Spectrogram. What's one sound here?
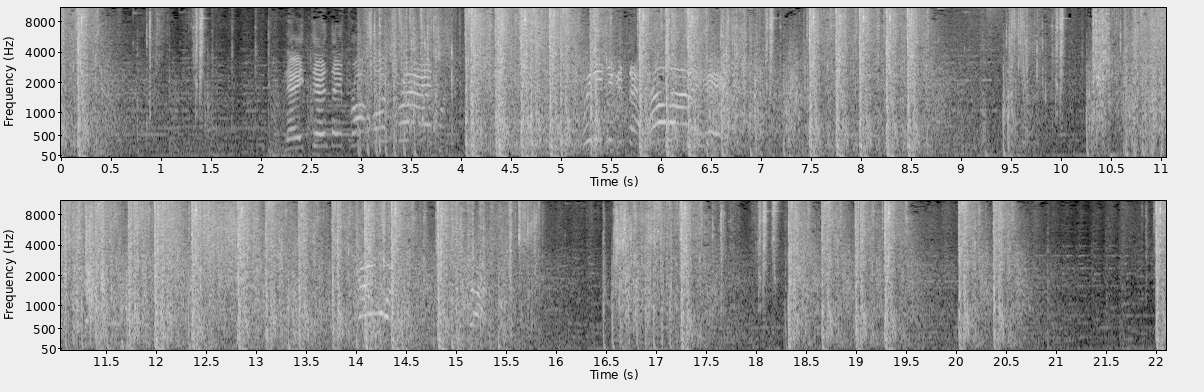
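Pistol shots ring out again and again, echoing in a large hall.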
